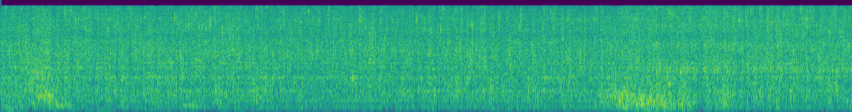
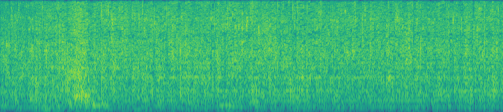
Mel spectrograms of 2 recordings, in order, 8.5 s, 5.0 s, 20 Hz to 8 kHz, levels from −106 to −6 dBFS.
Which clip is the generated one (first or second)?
second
